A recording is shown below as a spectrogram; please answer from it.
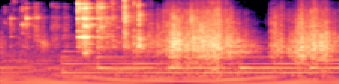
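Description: Three small metal Allen keys clink against each other while being handled during the unboxing of a folding e-bike, giving a run of light, bright metallic taps and jingles at close range with no speech.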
